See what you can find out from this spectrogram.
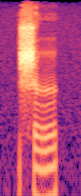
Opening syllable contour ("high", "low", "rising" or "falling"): rising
